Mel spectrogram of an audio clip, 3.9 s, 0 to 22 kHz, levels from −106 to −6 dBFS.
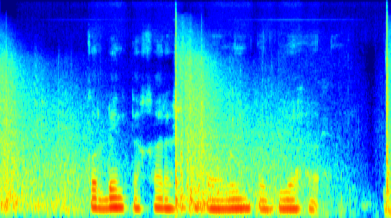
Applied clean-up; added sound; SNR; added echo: none; Boom; 8 dB; none.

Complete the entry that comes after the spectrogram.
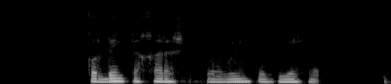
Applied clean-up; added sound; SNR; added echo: neural mask model DeepFilterNet 3.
